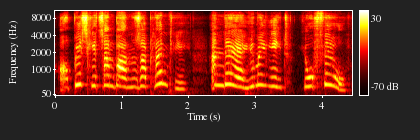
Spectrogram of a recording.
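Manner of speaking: high sly duck voice; clever duck. Acted. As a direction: coax the rat like a clever duck.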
